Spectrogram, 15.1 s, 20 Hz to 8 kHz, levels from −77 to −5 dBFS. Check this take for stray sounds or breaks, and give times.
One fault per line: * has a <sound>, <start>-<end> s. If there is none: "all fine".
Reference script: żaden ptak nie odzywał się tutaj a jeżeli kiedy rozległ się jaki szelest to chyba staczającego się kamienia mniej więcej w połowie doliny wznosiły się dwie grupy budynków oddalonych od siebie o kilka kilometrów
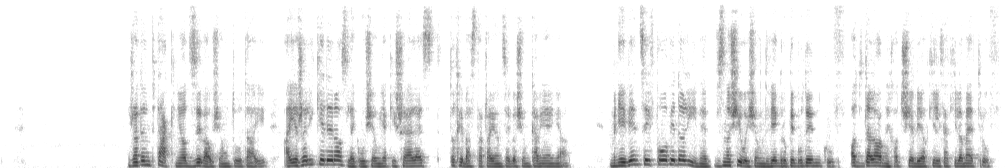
all fine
